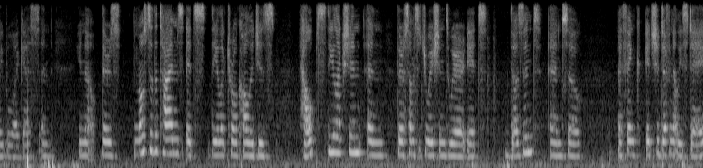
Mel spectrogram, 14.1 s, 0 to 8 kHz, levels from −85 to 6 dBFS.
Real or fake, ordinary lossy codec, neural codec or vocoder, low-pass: real; Opus, 64 kbps; none; 7.2 kHz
